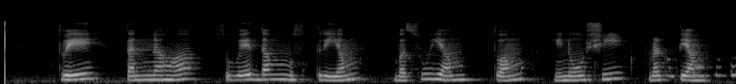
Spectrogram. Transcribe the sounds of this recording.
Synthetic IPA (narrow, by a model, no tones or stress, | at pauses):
t̪ʋeːt̪ɐnːɐɦɐ̆suʋeːd̪ɐmːust̪ɾijɐm | ʋɐsujɐmt̪ʋɐmɦinoːʂimɾɪt̪jɐm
